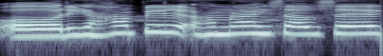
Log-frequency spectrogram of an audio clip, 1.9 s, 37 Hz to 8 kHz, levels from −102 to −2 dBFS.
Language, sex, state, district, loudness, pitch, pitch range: Maithili, female, Bihar, Samastipur, -15 LUFS, 320 Hz, 295-325 Hz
